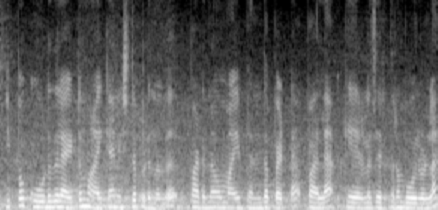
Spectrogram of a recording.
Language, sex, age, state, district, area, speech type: Malayalam, female, 18-30, Kerala, Idukki, rural, spontaneous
